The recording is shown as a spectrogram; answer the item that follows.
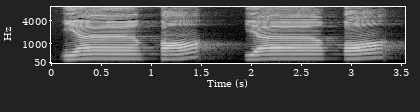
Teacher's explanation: Kaf saat berharakat fathah jangan dimonyongkan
